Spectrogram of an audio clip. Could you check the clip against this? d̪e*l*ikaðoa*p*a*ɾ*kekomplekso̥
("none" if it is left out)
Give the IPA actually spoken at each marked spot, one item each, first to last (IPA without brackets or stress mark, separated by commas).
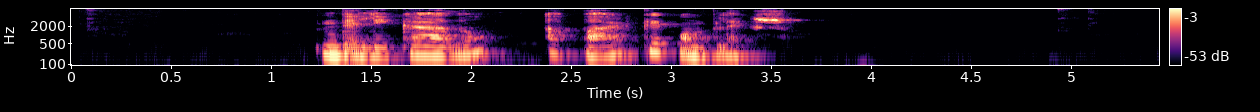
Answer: l, p, ɾ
